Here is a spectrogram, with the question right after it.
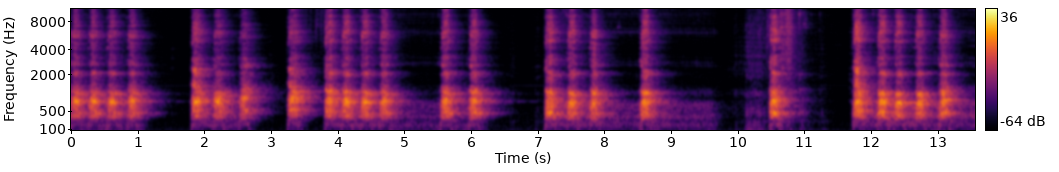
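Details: A dog barking in quick bursts of two to four sharp, harmonic barks, separated by brief pauses, repeating steadily across the stretch with no other sounds present.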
